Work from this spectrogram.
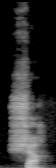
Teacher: It's pronounced like a sh, but with the tongue a little further back in the mouth.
